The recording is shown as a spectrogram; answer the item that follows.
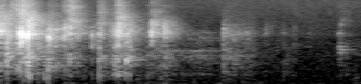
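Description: Paper wrapper of a trading-card pack crinkling and crackling as it is torn open by hand. Loudest in the first second, then fading.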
